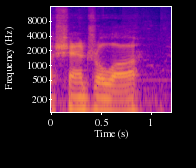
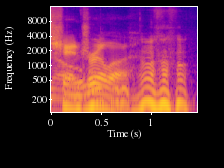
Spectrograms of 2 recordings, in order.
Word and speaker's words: Chandrila: raised he called chandrila chandrala like a shangri-la i was gonna say i get it but also no it's it's chandrila yeah like i get it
